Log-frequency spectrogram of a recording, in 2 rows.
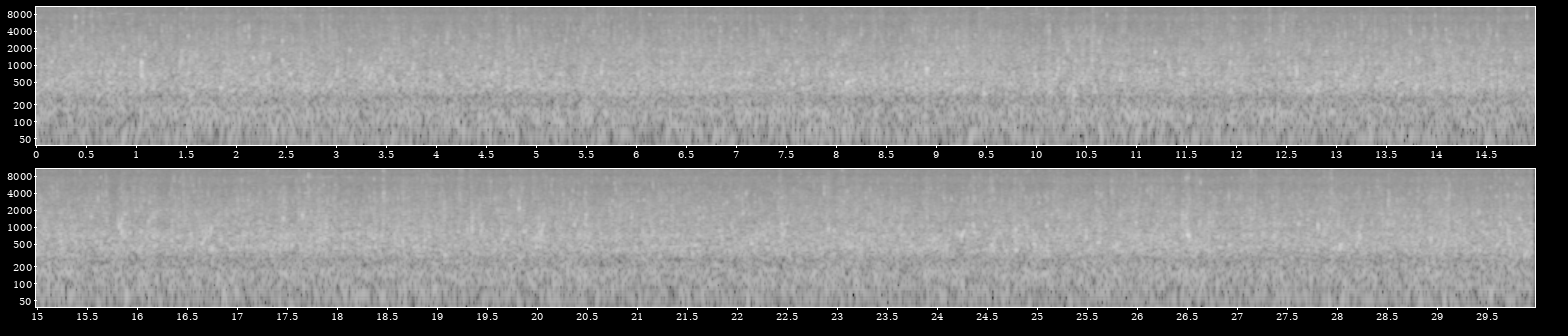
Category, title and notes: Soundscapes > Nature
Gentle stream before waterfall
Gentle stream picking up speed with the crash of the falls in the left channel. ORTF, Line Audio CM4's.
waterfall, river, stream, field-recording, water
